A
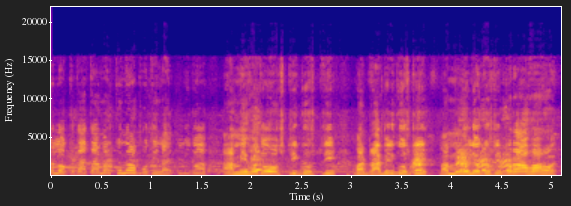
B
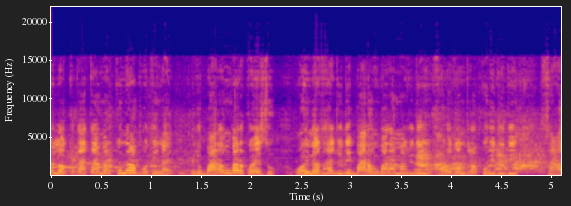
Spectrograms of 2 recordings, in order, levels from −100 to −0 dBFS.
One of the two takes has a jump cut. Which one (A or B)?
A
